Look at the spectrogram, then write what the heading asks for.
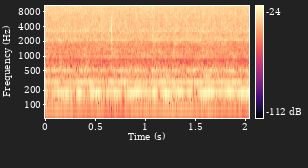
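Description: Faint, steady sizzling of chopped mushrooms and onions frying in butter and oil in a pan, with a faint tick or two, over a low steady hum.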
